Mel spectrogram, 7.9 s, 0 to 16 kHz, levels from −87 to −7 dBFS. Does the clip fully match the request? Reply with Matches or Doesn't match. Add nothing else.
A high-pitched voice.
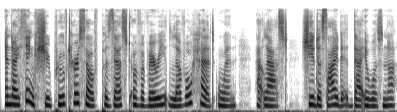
Matches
